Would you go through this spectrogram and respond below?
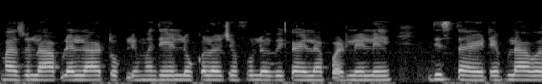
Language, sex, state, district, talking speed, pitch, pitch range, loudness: Marathi, female, Maharashtra, Dhule, 155 wpm, 210 Hz, 205-210 Hz, -22 LUFS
